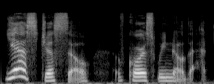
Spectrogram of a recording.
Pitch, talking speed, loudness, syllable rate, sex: 210 Hz, 225 wpm, -17 LUFS, 5.0 syllables/s, female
